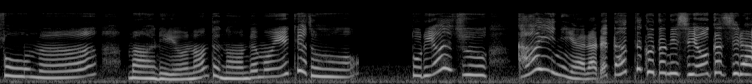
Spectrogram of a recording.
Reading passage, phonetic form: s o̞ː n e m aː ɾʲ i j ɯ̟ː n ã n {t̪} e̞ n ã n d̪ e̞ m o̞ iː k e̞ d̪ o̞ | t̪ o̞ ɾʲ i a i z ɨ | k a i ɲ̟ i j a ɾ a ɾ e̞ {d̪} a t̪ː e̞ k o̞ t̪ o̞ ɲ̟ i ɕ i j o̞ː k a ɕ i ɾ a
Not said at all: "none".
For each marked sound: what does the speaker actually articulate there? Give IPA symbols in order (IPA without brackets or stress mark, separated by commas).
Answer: t̪, t̪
